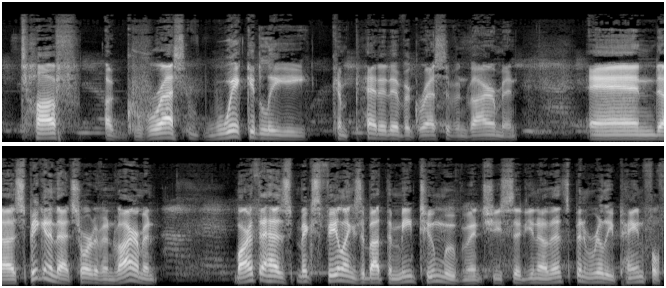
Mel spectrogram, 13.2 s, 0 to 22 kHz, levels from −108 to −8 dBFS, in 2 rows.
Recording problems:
thin; very; fading below 500 Hz
voice in the background; faint; throughout; 30 dB below the speech

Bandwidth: 15 kHz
